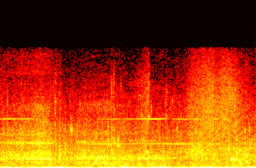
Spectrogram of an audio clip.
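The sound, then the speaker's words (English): Steady wind on a windy day buffets the microphone with a low, constant rumble, over faint lapping water. Continuous and fairly loud throughout, with no voices. “a little windy today.”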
